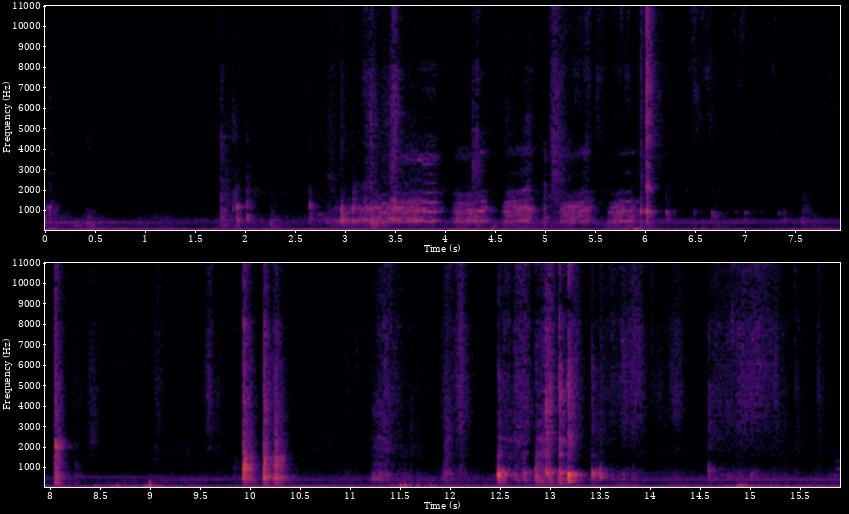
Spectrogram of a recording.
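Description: Scattered clinks and knocks of pots, bowls and spoons as meat is seasoned, a few sharp clatters at a time, loudest about ten seconds in and again near the end, with chickens clucking now and then.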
